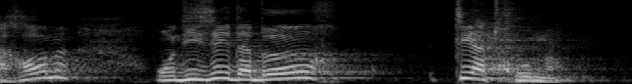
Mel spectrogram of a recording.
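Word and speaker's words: theatrum: On disait d'abord théâtrum. Théâtrum, comme ça se prononce. T-H-E-A-T-R-U-M. Et théâtrum, c'est un mot qui vient du grec, le théatron.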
